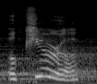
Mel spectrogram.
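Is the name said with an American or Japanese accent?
American. It is said with a heavy American accent. The speaker calls it wrong. "I always go Akira ... such a heavy American accent"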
